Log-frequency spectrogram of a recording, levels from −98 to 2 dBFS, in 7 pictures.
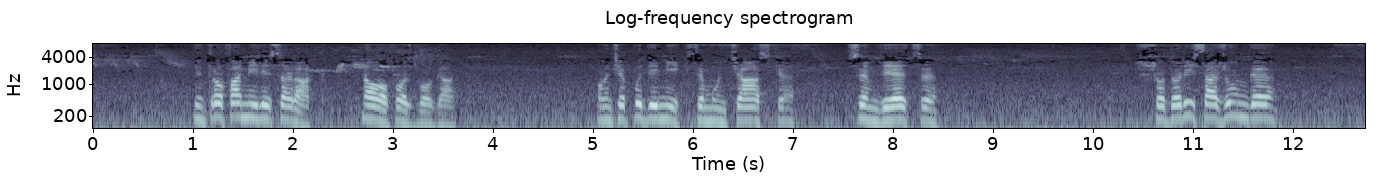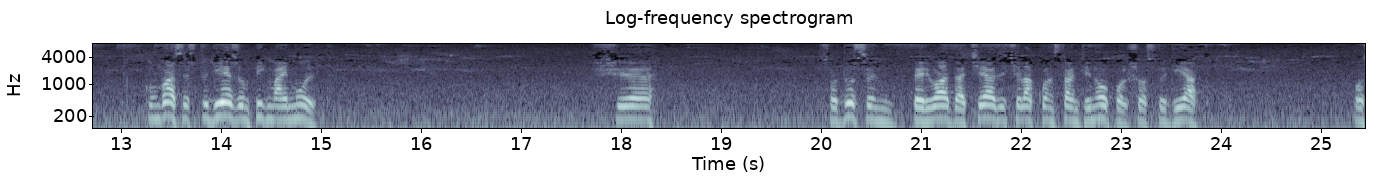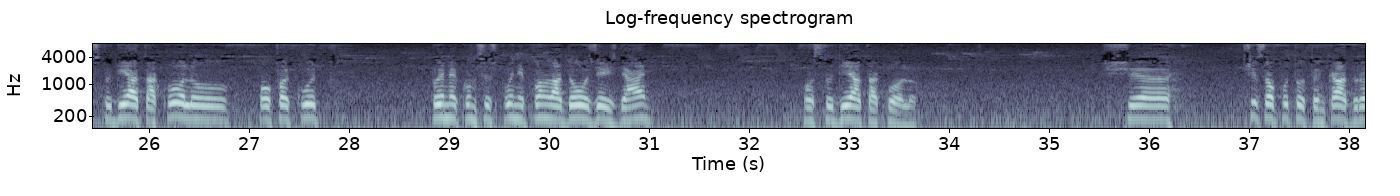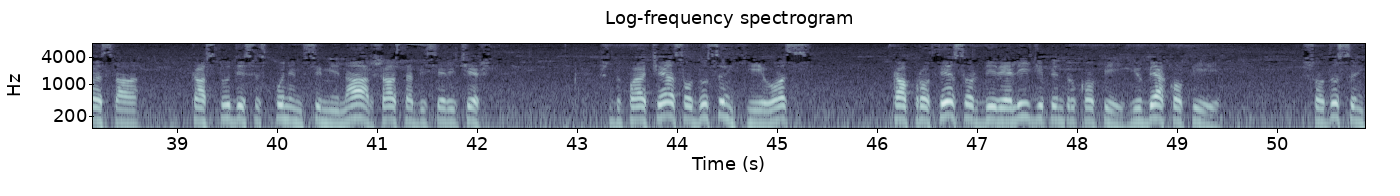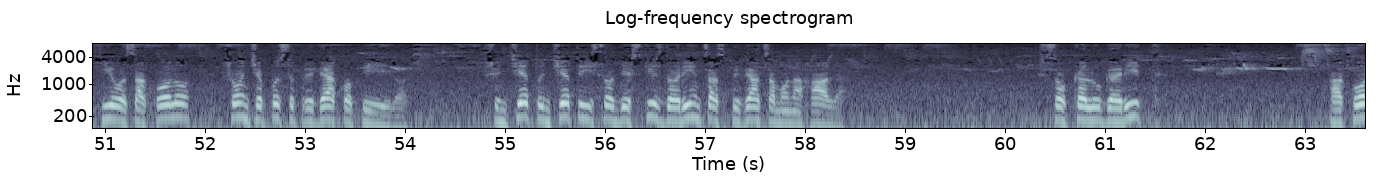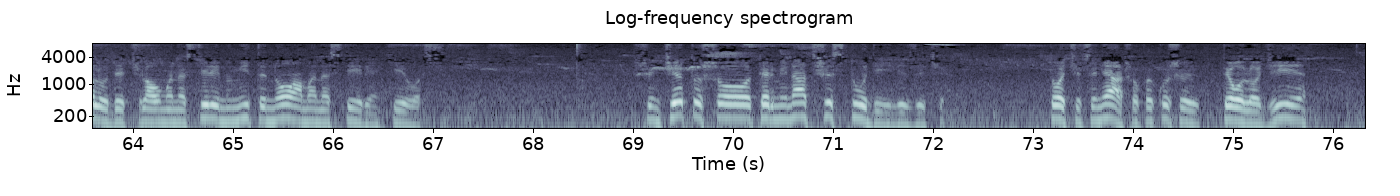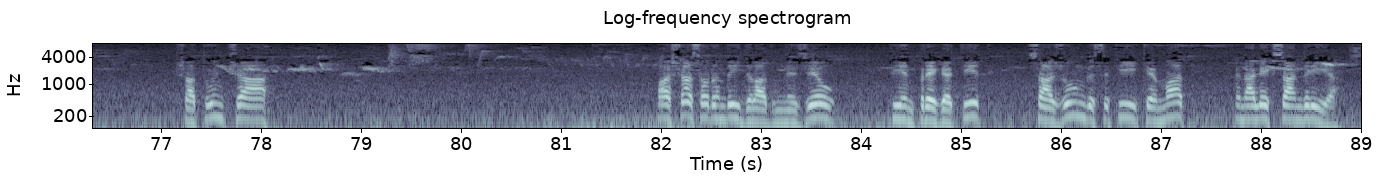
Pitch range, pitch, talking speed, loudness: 115-175 Hz, 155 Hz, 105 wpm, -24 LUFS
